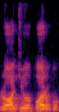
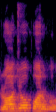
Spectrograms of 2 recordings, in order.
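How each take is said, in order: Both takes have the same delivery.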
